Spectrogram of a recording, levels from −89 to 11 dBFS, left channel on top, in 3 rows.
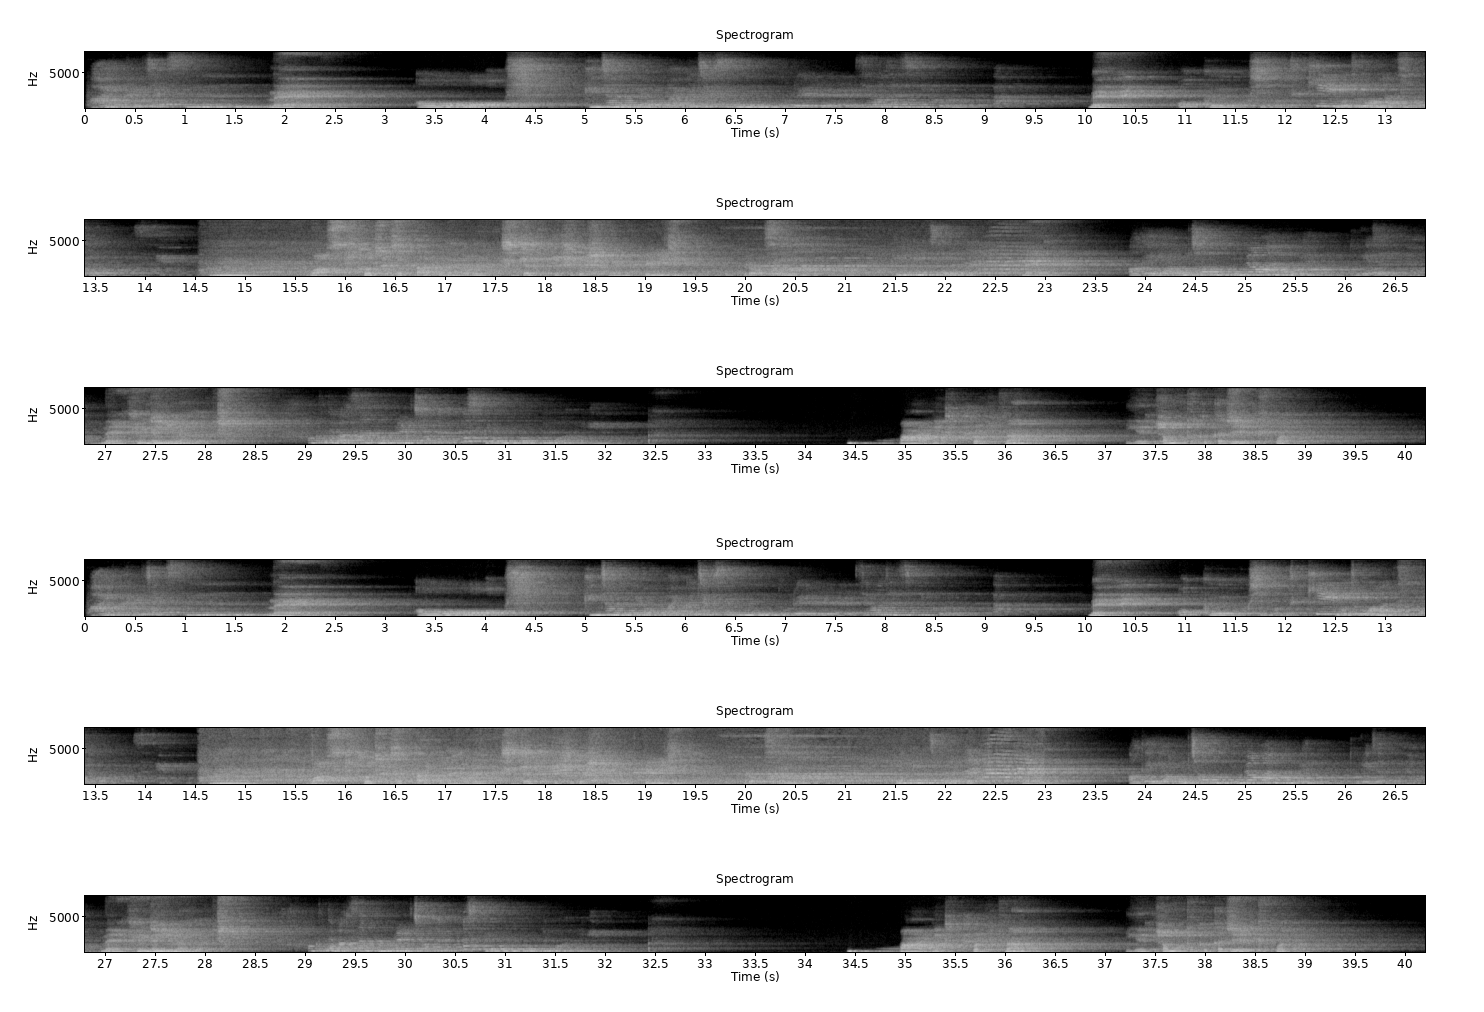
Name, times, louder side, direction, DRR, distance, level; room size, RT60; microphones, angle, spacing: voice 1, 0.0-1.7 3.3-4.5 5.0-8.7 9.1-9.2 10.9-14.2 20.2-22.3 22.5-22.7 23.8-26.9 28.7-32.0 34.7-35.1 37.4-37.6, equal, 40° right, -7 dB, 1.5 m, -23 dB
voice 2, 1.8-2.5 10.0-10.4 14.6-15.0 15.6-19.5 19.8-20.4 22.8-23.3 26.9-28.3 32.4-32.6 34.4-34.5 34.9-36.3 37.2-38.8, equal, 5° right, -5 dB, 0.4 m, -19 dB
sound 1, 14.5-23.0, right 4 dB, 70° right, 0.4 m, -24 dB
5.6 x 4.5 x 5.8 m, 2.9 s
head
